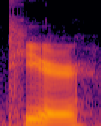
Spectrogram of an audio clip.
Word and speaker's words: tier: I was pronouncing it tear before, because that's what I thought it was. But no, it's tier.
